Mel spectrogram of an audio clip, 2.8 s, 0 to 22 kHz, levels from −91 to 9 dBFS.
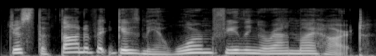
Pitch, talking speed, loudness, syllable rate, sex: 210 Hz, 275 wpm, -17 LUFS, 6.0 syllables/s, female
